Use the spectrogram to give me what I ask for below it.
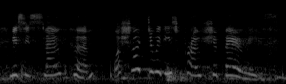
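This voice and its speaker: A put-on, squeaky character voice from a woman, extremely high in pitch and fairly quick, over clear background noise. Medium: short film. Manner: blunt, down-to-earth.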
